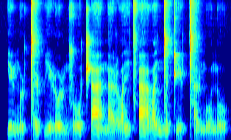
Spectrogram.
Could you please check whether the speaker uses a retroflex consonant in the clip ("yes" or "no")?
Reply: yes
